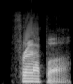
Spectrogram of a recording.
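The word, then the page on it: frappé: American English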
